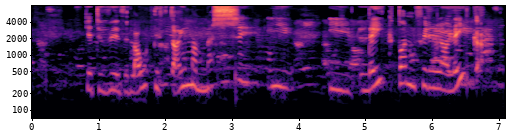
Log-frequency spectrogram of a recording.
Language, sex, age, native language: Icelandic, male, 12, Icelandic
